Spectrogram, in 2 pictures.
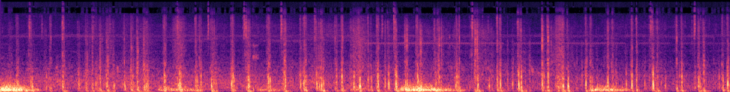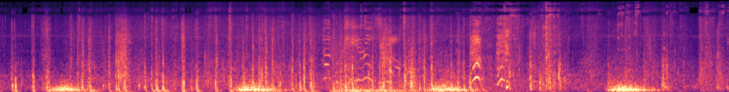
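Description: Horse hooves clip-clop at a steady walking pace in Assassin's Creed Valhalla, clear and close, with faint ambient sound and occasional low thuds in between.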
